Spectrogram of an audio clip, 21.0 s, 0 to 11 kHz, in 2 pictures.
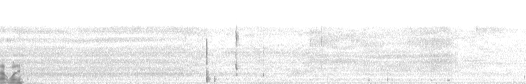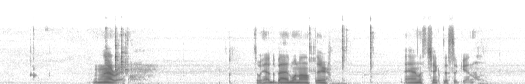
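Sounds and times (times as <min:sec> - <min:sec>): hot-air gun hiss and hum: 0:00.0 - 0:21.0.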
